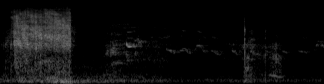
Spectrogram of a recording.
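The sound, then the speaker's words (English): A single sharp rip of paper, loud, lasting about half a second, followed by faint rustling and light high-pitched chirpy sounds in the background. “He just ripped a piece of paper.”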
